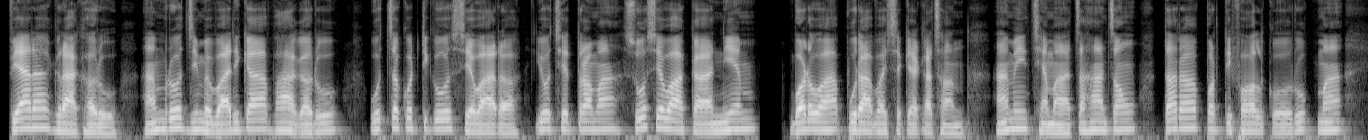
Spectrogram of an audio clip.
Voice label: Nepali; קריינות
